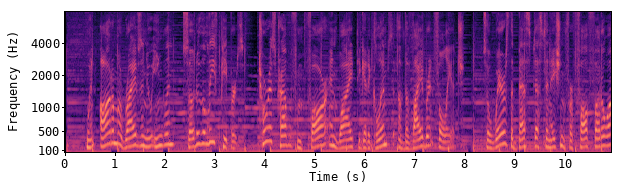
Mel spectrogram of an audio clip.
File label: Narration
